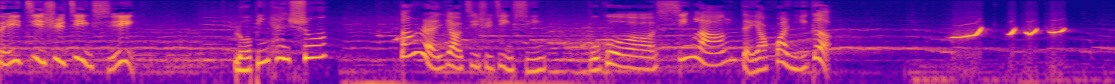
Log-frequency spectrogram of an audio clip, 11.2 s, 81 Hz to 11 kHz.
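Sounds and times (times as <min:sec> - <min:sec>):
speech: 0:00.0 - 0:01.5, 0:02.3 - 0:03.4, 0:04.0 - 0:08.4
long rising whistle: 0:09.5 - 0:10.7.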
